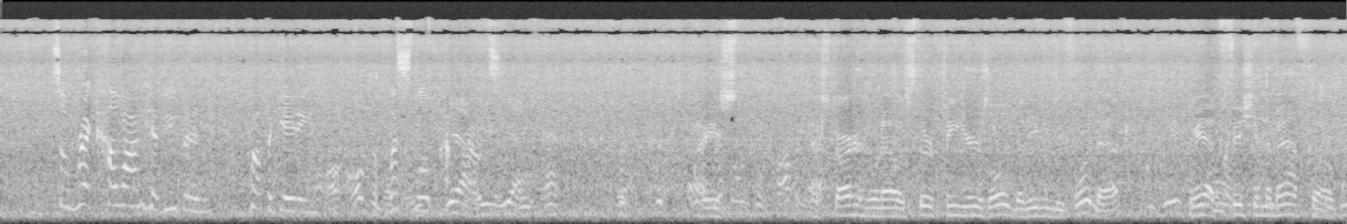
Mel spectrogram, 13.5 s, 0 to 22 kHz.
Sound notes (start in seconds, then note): 5.3 water thrashing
